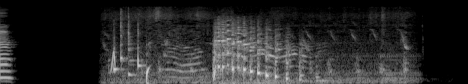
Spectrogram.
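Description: A grown chicken clucks in short bursts, a few sharp clucks then a longer run of rapid rising-and-falling calls, close and clear, with a brief voice at the very start.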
